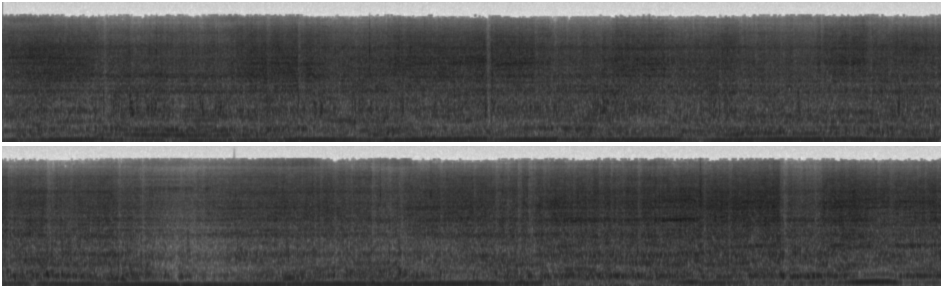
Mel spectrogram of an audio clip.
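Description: Motorcycle engine running under way. Its note climbs slowly and drops back in steps several times, as the throttle and gears change, over a steady rush of noise.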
